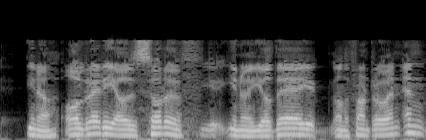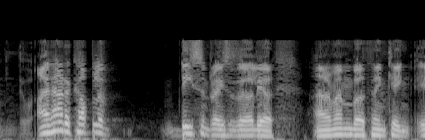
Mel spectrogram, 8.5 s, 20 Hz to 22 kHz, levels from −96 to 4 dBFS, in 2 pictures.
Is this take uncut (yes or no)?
no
